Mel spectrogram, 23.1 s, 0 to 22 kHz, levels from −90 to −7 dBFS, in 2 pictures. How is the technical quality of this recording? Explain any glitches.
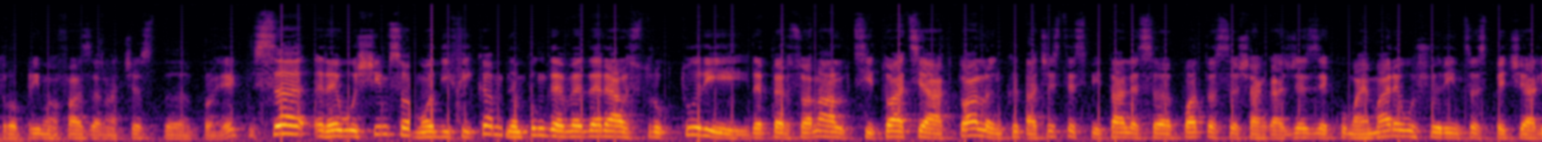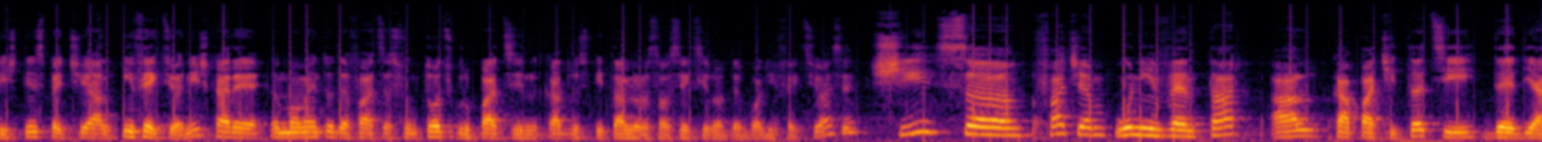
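The recording is compromised by a steady ticking running through almost its entire length.

Periodic USB or driver dropouts, 0.12 to 23.0 s: a blocked bus silences roughly 1 ms every 0.125 s, so ticks fall evenly under sound, unlike irregular crackle.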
